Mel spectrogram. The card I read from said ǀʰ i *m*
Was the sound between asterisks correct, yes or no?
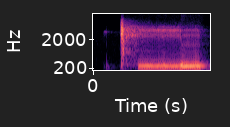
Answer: yes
